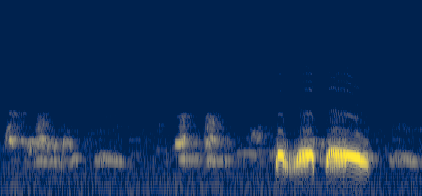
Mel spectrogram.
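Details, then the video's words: Spotted dove with a 'giọng đồng' voice of the 'thổ bầu' style, said to provoke fighting and used as a decoy to lure wild doves. Soft twittering, then a loud low coo phrase: a wavering double note and a longer falling coo. "chim cu gáy giọng đồng thúc đấu, dùng bẹo bổi thì hiệu quả nhất"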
